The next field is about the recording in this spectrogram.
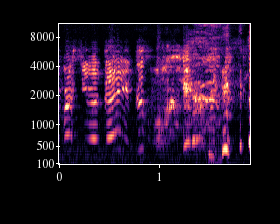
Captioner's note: laughter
